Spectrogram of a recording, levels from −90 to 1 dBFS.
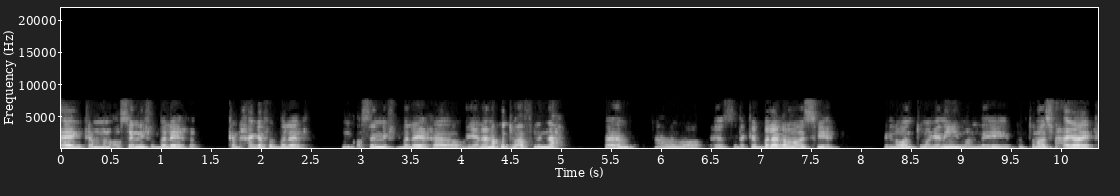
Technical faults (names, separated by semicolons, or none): none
